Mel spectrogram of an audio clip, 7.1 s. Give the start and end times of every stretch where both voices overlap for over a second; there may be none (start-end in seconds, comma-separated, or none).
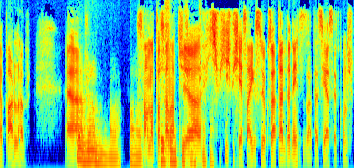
2.7-4.3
